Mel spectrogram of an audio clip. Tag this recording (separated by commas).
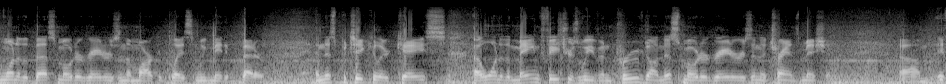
Speech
